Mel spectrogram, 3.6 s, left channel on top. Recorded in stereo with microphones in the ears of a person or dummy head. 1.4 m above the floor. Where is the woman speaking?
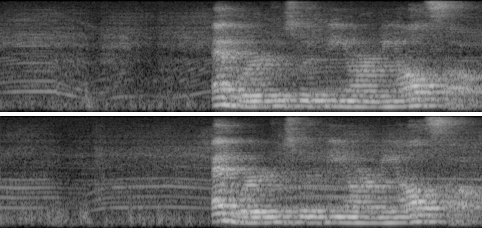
40° right (ahead or behind), 0.9 m; by 3.5 s 30° left (ahead or behind), 2 m.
